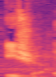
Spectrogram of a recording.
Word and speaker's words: Esher: I believe it's pronounced Esher.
